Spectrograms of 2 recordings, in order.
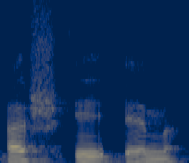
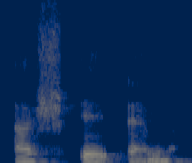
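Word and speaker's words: H&M: just so you know this is how we say it in French we say ash am ash am so and in French is a ash am and it's like to learn together a shame a shame oh this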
